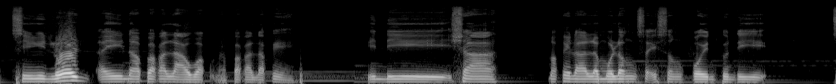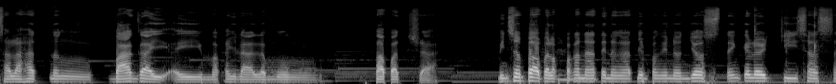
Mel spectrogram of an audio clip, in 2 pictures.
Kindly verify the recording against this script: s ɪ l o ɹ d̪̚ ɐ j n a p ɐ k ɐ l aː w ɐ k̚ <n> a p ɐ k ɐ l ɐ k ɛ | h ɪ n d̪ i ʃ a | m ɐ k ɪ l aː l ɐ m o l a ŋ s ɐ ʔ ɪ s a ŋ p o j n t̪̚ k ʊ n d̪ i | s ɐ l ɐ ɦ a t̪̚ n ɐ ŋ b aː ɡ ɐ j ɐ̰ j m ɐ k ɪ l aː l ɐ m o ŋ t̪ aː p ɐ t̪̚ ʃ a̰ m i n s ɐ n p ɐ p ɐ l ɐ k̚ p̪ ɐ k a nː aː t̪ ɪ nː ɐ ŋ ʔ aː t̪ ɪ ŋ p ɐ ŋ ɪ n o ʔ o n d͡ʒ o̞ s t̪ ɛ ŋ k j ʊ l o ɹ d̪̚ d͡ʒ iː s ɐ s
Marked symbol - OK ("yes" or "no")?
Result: yes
